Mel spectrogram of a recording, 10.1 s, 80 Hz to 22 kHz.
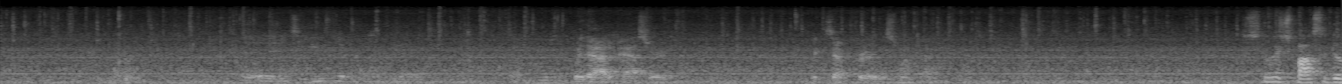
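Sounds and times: laptop keys typing: 0:00.0 - 0:10.0.

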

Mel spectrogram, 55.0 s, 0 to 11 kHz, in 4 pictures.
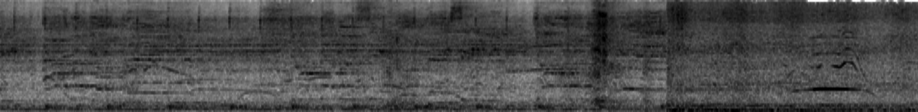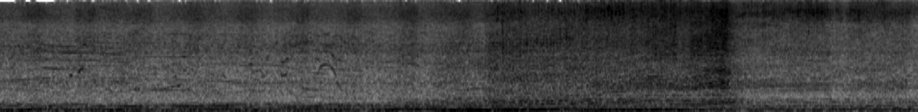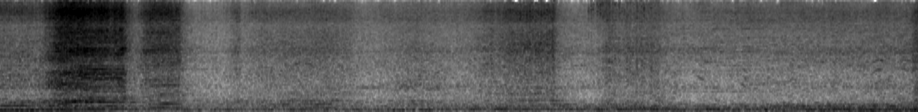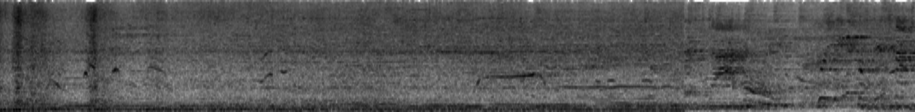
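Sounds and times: vehicle engines revving: 0:00.0 - 0:55.0
amplified voice: 0:51.6 - 0:55.0.

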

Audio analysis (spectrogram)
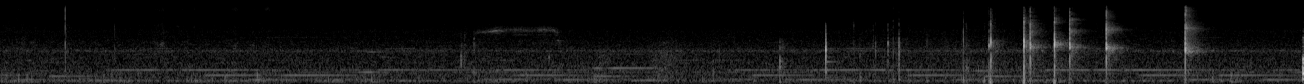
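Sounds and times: low background noise: 0:00.0 - 0:13.0.

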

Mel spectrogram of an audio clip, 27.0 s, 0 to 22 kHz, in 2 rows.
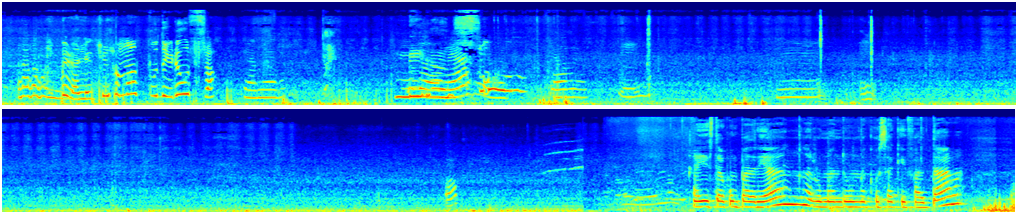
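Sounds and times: car cabin rumble: 0:00.0 - 0:08.8
child vocal sounds: 0:05.2 - 0:08.7, 0:10.3 - 0:11.8, 0:21.7 - 0:22.8.

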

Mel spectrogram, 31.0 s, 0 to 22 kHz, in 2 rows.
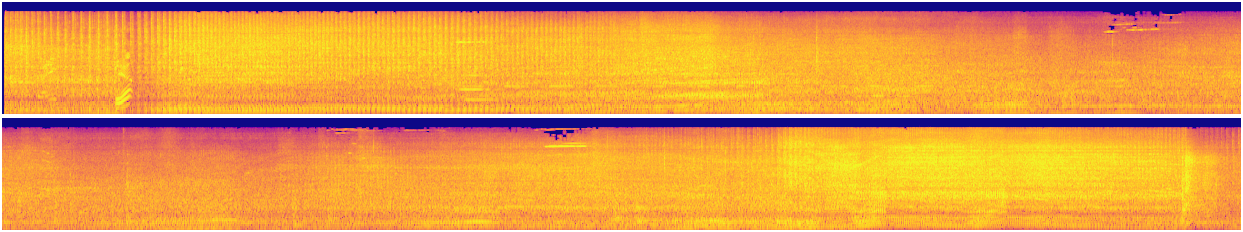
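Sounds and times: motorcycle engine revving: 0:00.0 - 0:10.2, 0:23.1 - 0:30.9.

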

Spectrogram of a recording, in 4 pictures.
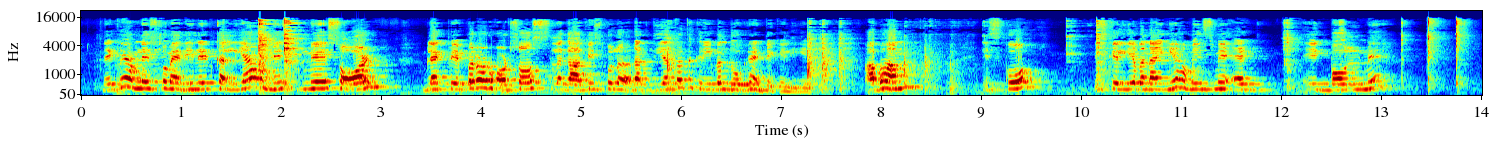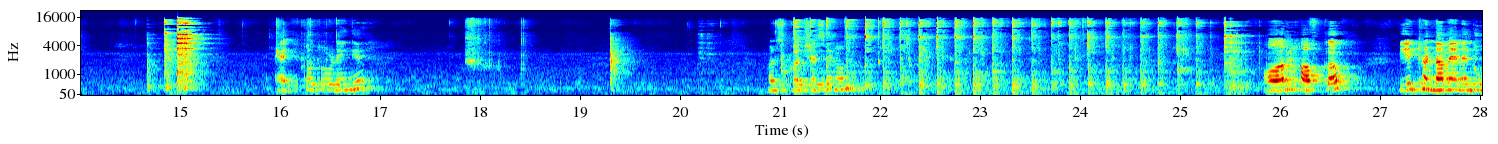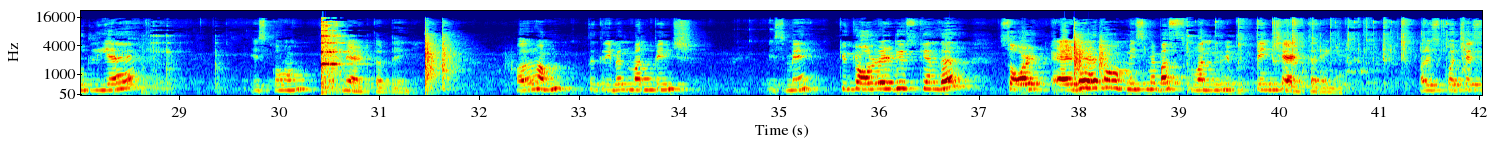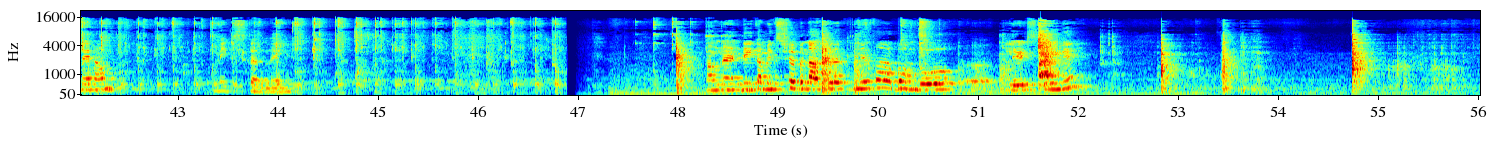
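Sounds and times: whisk clicking against glass bowl: 0:21.5 - 0:25.4, 0:39.1 - 0:46.9.

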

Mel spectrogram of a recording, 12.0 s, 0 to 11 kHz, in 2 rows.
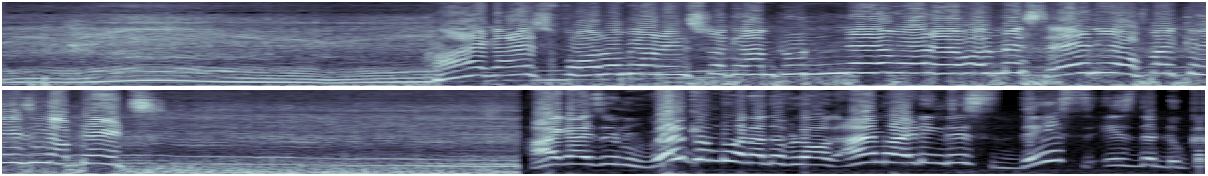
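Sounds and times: motorcycle engine revving: 0:00.0 - 0:08.7.

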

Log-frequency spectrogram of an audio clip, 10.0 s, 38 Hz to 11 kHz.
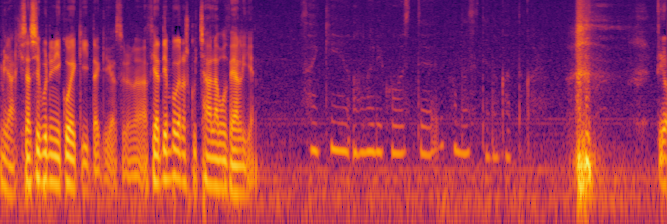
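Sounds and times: woman whispering: 0:04.6 - 0:08.2
man snorting with laughter: 0:08.6 - 0:09.3.

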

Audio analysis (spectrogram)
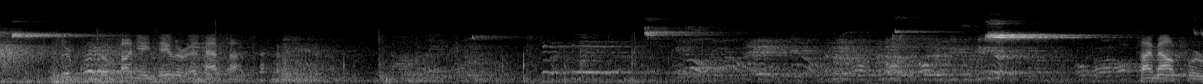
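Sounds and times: referee's whistle: 0:00.0 - 0:00.8, 0:09.8 - 0:11.0
shoe squeaks: 0:00.0 - 0:01.2, 0:04.6 - 0:07.3, 0:08.4 - 0:11.2
echoing voices: 0:00.0 - 0:12.0.

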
